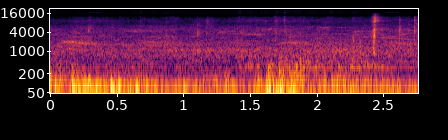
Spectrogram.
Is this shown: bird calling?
yes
